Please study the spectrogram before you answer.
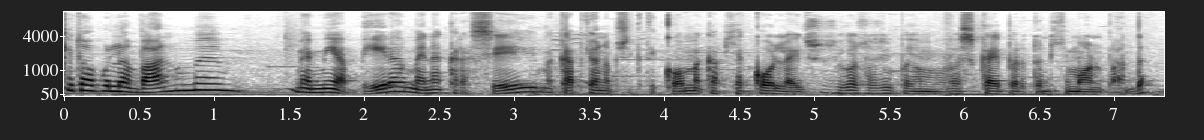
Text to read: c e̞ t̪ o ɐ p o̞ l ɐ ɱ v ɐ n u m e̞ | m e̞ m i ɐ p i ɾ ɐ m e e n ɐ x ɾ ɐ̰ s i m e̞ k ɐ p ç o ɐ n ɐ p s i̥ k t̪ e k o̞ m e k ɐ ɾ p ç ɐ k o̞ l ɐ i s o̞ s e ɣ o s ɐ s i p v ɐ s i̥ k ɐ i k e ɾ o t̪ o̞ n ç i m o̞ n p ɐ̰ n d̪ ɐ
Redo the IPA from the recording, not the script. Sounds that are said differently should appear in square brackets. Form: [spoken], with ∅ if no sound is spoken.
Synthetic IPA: c e̞ t̪ o ɐ p o̞ l ɐ ɱ v ɐ n u m e̞ | m e̞ m i ɐ p i ɾ ɐ m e e n ɐ [k] ɾ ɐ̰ s i m e̞ k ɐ p ç o ɐ n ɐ p s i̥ k t̪ [i] k o̞ m e k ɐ [∅] p ç ɐ k o̞ l ɐ i s o̞ s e ɣ o s ɐ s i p v ɐ s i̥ k ɐ i [p] e ɾ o t̪ o̞ n ç i m o̞ n p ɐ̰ n d̪ ɐ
